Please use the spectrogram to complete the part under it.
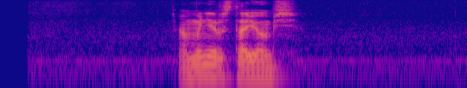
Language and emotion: Russian, neutral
